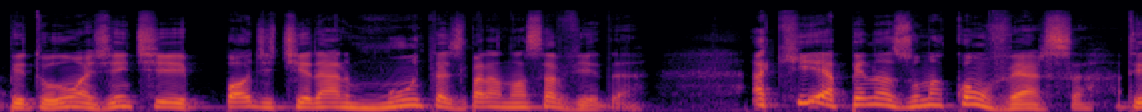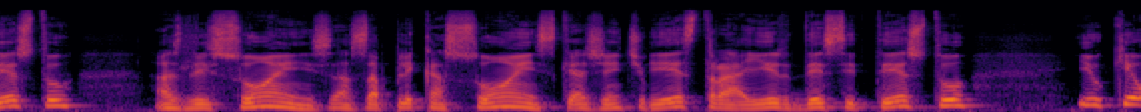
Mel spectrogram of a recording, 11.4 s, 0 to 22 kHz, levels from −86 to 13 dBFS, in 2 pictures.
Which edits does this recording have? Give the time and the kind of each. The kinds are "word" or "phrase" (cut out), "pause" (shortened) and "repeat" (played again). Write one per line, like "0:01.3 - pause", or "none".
0:02.3 - word
0:05.6 - phrase
0:08.9 - word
